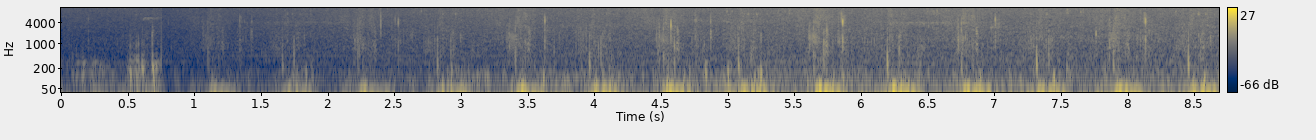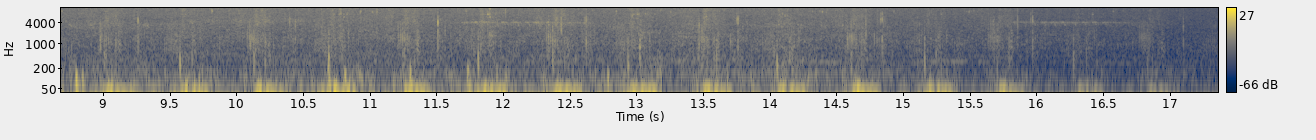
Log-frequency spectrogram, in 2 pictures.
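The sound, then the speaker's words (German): Footsteps walk along a street in the medieval town of Rothenburg ob der Tauber, with many steady, evenly spaced steps keeping a regular rhythm throughout and no talking. “gehe ich jetzt nochmal ein paar Meter weiter”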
